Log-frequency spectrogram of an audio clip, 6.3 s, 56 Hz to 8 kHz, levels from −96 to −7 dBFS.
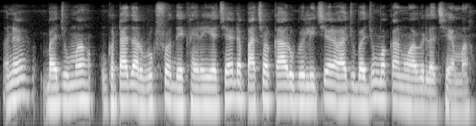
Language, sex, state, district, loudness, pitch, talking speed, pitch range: Gujarati, male, Gujarat, Valsad, -17 LUFS, 140 Hz, 170 wpm, 130-155 Hz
